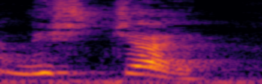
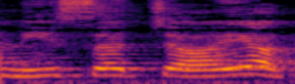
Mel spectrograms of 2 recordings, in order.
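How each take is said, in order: First: The s sound is half, joined to the next consonant. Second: The s sound is full, with its own vowel. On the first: The speaker calls it right. "स की ध्वनि कैसी निकलती है? आधी" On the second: The speaker calls it wrong. "इसका उच्चारण होगा निश्चय, क्योंकि स पूरा लिखा हुआ है"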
